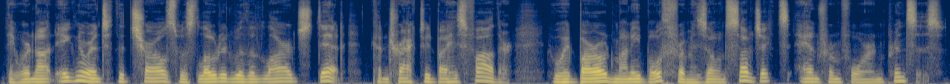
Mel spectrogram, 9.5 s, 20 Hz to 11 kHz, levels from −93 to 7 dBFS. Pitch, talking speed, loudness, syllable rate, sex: 125 Hz, 185 wpm, -18 LUFS, 5.2 syllables/s, male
